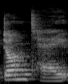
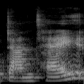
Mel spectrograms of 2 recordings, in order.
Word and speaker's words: Dante: Now the next one you can pronounce two different ways. You can say Dante or Dante.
